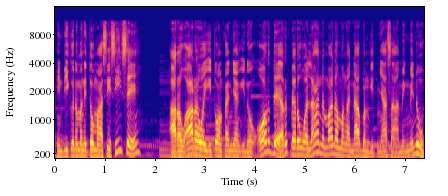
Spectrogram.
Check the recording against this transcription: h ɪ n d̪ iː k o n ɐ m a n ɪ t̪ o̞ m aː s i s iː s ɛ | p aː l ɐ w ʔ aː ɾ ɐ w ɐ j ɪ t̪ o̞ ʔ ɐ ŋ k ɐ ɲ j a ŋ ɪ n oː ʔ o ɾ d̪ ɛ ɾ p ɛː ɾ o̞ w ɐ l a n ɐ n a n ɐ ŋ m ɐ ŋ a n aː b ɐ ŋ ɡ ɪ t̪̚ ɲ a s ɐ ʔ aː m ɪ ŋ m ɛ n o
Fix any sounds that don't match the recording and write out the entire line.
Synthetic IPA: h ɪ n d̪ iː k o n ɐ m a n ɪ t̪ o̞ m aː s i s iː s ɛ | ʔ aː ɾ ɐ w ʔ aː ɾ ɐ w ɐ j ɪ t̪ o̞ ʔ ɐ ŋ k ɐ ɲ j a ŋ ɪ n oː ʔ o ɾ d̪ ɛ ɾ p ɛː ɾ o̞ w ɐ l a n ɐ m a n ɐ ŋ m ɐ ŋ a n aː b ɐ ŋ ɡ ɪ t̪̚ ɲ a s ɐ ʔ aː m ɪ ŋ m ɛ n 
